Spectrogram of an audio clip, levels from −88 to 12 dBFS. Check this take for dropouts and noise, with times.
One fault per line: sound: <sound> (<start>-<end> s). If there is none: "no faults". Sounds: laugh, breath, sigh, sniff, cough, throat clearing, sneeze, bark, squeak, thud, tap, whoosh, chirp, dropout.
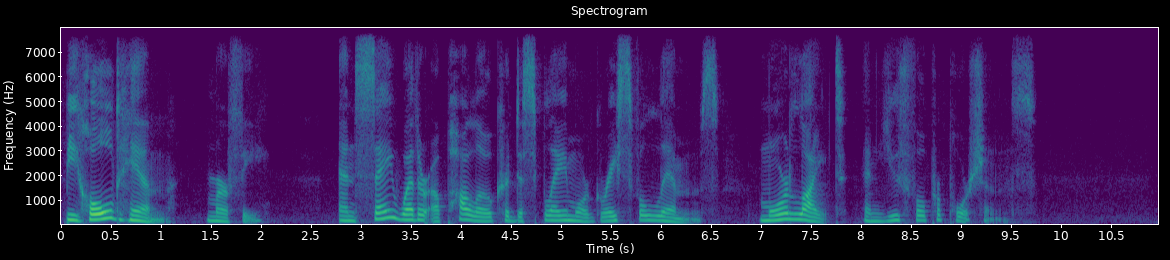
no faults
